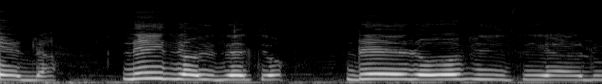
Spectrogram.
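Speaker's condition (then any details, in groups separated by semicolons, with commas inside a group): Cerebral palsy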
